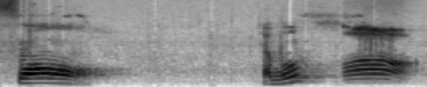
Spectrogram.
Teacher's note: Ujung lidah mengenai seri bagian bawah, kemudian ya tengah lidah naik ke atas, ya, dan suara naik ke atas.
